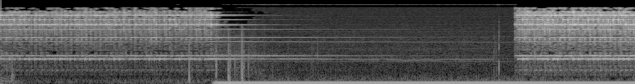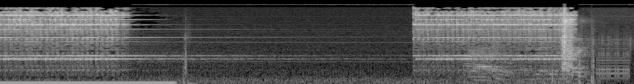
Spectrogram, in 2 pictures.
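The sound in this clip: A telephone rings with an incoming call: three long bursts of bright electronic ringing, separated by quieter gaps.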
